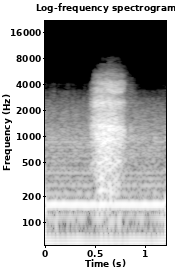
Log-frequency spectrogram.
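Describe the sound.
A voice imitates a gasp of breath returning: a single short, sharp breathy intake over a steady low hum.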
